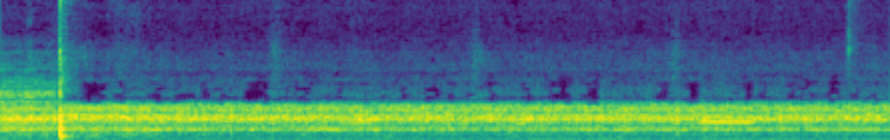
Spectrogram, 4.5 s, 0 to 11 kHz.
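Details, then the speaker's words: 1972–73 Pearce Simpson Cheetah 23-channel SSB CB radio, first power-up in over 20 years, squelch fully off, receiving on sideband: steady hiss and band static with a low hum and no voices. Unusually little static that day, receiver working normally. "Today's one of those rare days I hardly have any static."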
